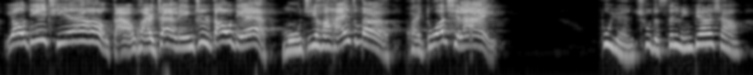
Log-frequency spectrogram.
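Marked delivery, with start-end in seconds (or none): 0.0-5.8 loud, high battle alert to the whole yard; shouted alarm. A narrator's reading. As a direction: sound the alarm at full voice. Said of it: "高声喊道". (高声大喊报警)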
